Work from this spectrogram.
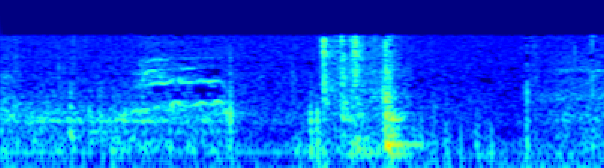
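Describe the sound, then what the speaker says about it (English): A calico cat meows indoors near a cellar doorway, a couple of short, fairly close cries standing out briefly over quiet room noise. "Here's a nice calico cat that greeted me the minute I came up from the cellar"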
